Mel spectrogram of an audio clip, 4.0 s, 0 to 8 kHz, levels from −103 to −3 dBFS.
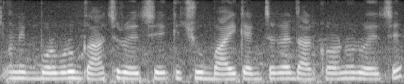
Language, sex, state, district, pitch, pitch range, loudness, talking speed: Bengali, female, West Bengal, Malda, 205 Hz, 195-215 Hz, -15 LUFS, 105 wpm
